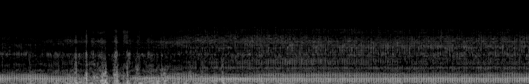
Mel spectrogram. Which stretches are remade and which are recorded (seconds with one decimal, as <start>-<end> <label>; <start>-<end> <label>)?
0.0-5.3 remade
